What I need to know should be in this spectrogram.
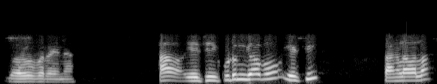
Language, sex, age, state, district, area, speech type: Marathi, male, 30-45, Maharashtra, Amravati, rural, conversation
